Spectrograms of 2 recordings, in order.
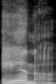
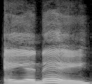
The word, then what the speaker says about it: ANA: It's an acronym that Ethan pronounces Anna instead of ANA like most every medical professional does.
